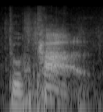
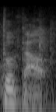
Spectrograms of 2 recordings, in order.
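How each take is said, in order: First: It is said with a French pronunciation. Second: It is said with an English pronunciation. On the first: The speaker calls it right. "It's the French version of Total" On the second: The speaker calls it wrong. "It's not Total"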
